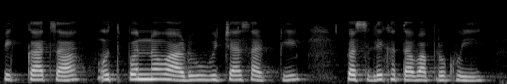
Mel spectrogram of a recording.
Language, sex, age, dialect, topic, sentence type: Marathi, female, 25-30, Southern Konkan, agriculture, question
